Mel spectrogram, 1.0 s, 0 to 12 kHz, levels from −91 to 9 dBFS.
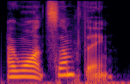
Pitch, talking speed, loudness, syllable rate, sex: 215 Hz, 185 wpm, -19 LUFS, 6.3 syllables/s, female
